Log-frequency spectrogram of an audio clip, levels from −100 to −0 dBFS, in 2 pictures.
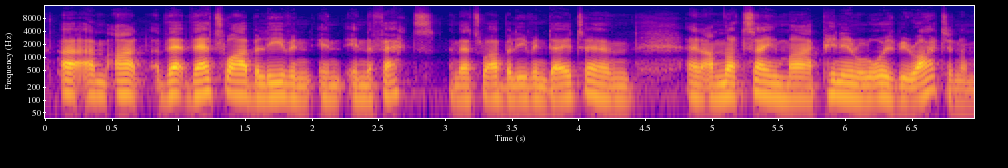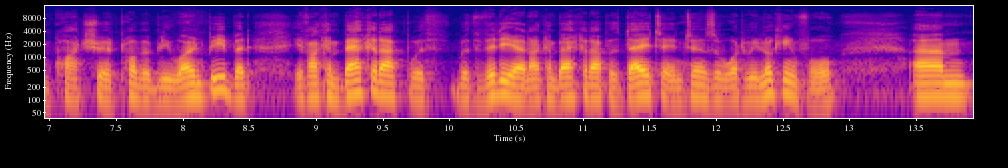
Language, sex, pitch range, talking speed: English, male, 115-130 Hz, 280 wpm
